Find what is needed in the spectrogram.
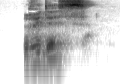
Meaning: roughness, harshness; ruggedness
- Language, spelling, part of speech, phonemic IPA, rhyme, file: French, rudesse, noun, /ʁy.dɛs/, -ɛs, LL-Q150 (fra)-rudesse.wav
